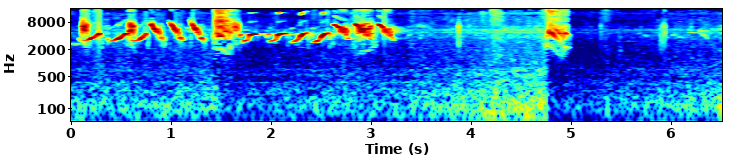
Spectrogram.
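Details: Double-collared seedeater, a male with a female calling to excite him, as used by tournament breeders: a fast, even series of about twenty rising whistled notes over three seconds, one loud chip later, then quiet.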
